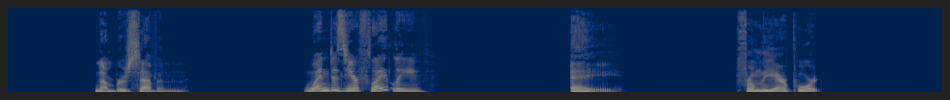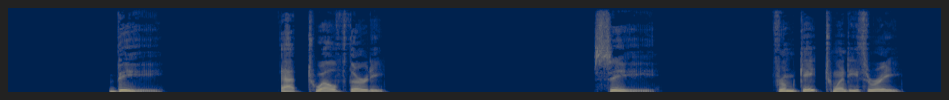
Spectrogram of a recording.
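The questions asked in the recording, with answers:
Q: When does your flight leave?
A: B: At 12:30.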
